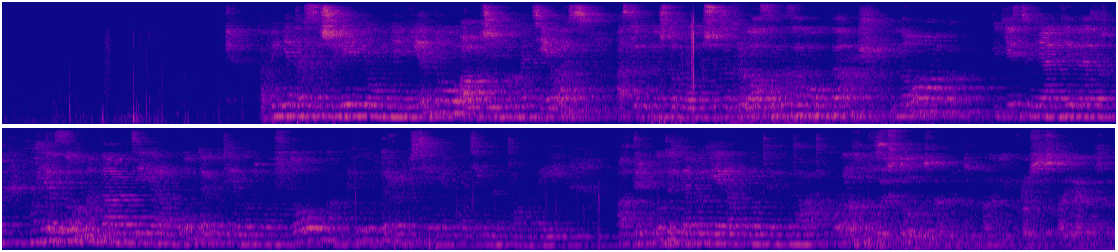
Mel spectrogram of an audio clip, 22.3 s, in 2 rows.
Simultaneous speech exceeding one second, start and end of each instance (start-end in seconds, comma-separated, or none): 7.2-8.5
